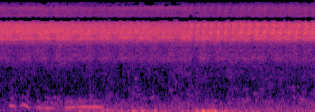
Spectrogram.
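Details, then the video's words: Cicadas calling at sunset on the steep coast of Cape Fiolent, Crimea: a steady, unbroken high-pitched buzz over a low rumble of waves, with faint brief tonal notes lower down. "Cicadas at sunset"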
